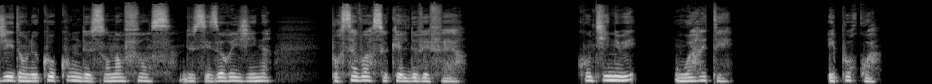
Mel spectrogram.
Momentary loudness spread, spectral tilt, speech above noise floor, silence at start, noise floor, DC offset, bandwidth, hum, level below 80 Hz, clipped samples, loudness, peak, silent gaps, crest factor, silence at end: 13 LU; -4.5 dB/octave; 65 dB; 0 s; -81 dBFS; under 0.1%; 20 kHz; none; -62 dBFS; under 0.1%; -16 LUFS; -2 dBFS; none; 16 dB; 0.55 s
